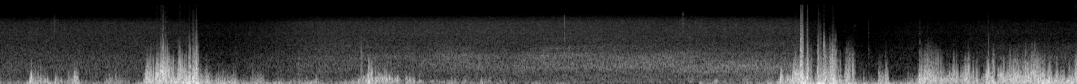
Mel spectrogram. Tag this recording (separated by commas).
Wind noise (microphone)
